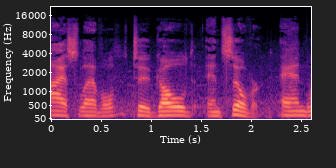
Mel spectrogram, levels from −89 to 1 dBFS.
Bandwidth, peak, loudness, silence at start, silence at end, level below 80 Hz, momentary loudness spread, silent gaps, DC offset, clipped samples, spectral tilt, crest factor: 15 kHz; -6 dBFS; -23 LUFS; 0 s; 0 s; -62 dBFS; 9 LU; none; under 0.1%; under 0.1%; -5 dB/octave; 18 dB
